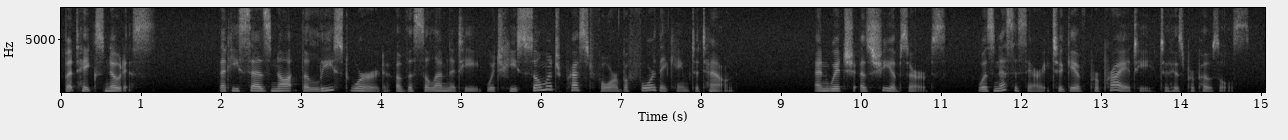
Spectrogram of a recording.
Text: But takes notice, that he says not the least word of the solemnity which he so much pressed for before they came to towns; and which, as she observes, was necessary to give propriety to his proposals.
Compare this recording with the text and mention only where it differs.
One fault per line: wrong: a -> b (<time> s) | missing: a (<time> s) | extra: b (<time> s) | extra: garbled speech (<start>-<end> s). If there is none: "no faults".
wrong: towns -> town (8.0 s)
